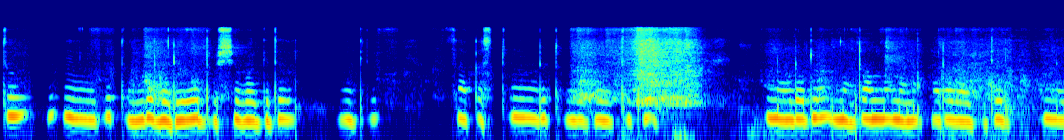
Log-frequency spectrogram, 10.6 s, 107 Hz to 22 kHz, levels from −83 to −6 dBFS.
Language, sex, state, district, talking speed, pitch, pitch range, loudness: Kannada, female, Karnataka, Belgaum, 50 wpm, 245 Hz, 235-255 Hz, -34 LUFS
